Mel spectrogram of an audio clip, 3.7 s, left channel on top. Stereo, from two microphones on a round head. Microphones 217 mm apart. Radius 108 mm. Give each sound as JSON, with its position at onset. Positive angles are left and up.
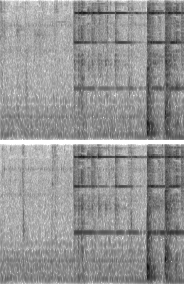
{"t": 1.5, "sound": "a bell", "side_deg": -15, "distance_m": 0.6}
